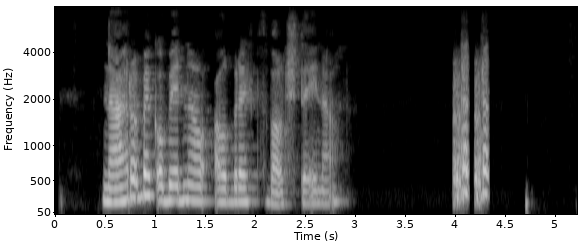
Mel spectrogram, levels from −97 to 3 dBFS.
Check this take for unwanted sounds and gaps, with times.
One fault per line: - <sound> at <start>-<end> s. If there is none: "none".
- laugh at 4.0-4.3 s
